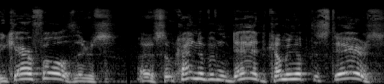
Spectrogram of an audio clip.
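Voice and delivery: very high rising call. Warning the group as his character that undead are coming: raised voice, calling out. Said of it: "raise his voice and say".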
